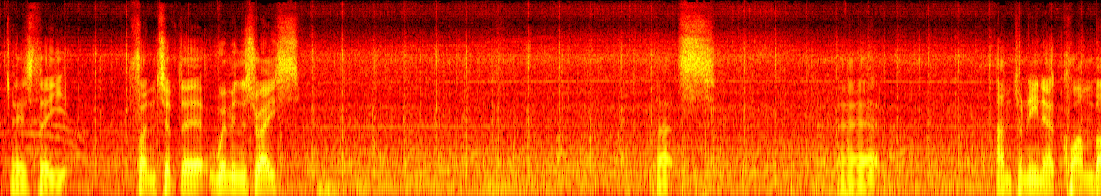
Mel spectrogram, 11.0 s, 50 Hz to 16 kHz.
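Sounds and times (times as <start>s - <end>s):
noisy outdoor background: 0.0s - 11.0s
vehicle engine hum: 0.0s - 11.0s.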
